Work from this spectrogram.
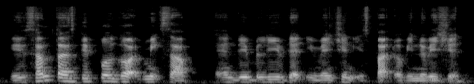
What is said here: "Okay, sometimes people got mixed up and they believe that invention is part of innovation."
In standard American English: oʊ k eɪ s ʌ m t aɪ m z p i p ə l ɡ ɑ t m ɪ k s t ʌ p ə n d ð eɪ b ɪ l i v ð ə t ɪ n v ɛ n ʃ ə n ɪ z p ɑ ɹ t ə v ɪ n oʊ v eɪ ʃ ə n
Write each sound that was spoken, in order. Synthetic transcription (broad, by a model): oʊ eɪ s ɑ m t aɪ m s p i p ə l ɡ ɑ t m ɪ k s ɑ p ə n d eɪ b ɪ l i v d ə t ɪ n v ɛ n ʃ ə n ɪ s p ɑ t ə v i n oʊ v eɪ ʃ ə n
